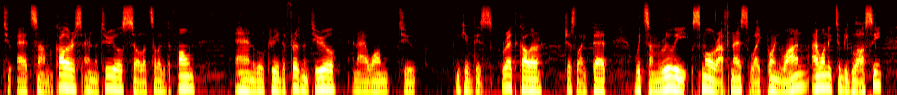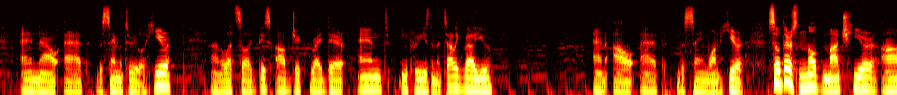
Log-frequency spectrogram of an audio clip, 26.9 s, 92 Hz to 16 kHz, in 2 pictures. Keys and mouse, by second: 1.7 click, 3.8 drag, 4.5 click, 9.0-11.3 drag, 13.1 click, 14.2 click, 14.4 click, 16.4 click, 18.1-18.4 drag, 19.6-21.2 drag, 21.9 click, 22.9-24.0 drag.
